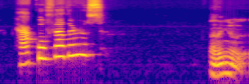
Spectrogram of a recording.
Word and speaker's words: hackle: Hackle or heck am I saying it wrong Hackle feathers I think it was living in h-a-c-k-l-e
